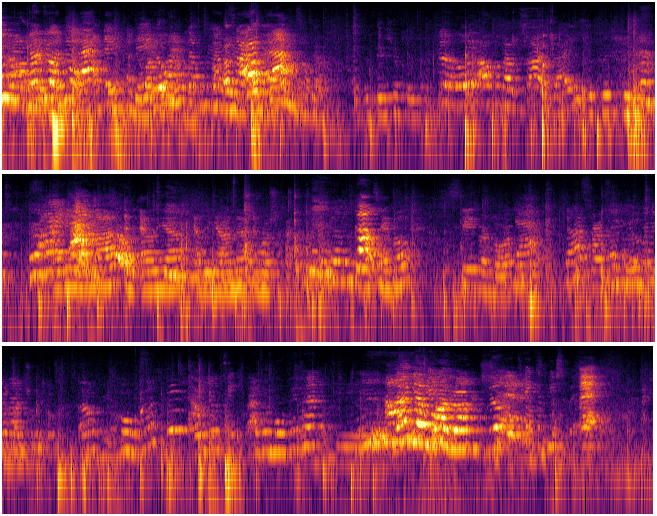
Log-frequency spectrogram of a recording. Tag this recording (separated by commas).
Chatter, Human group actions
